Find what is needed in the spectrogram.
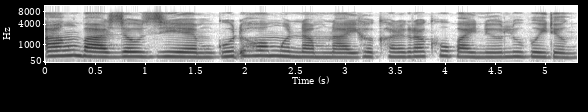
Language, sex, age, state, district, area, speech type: Bodo, female, 18-30, Assam, Chirang, rural, read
